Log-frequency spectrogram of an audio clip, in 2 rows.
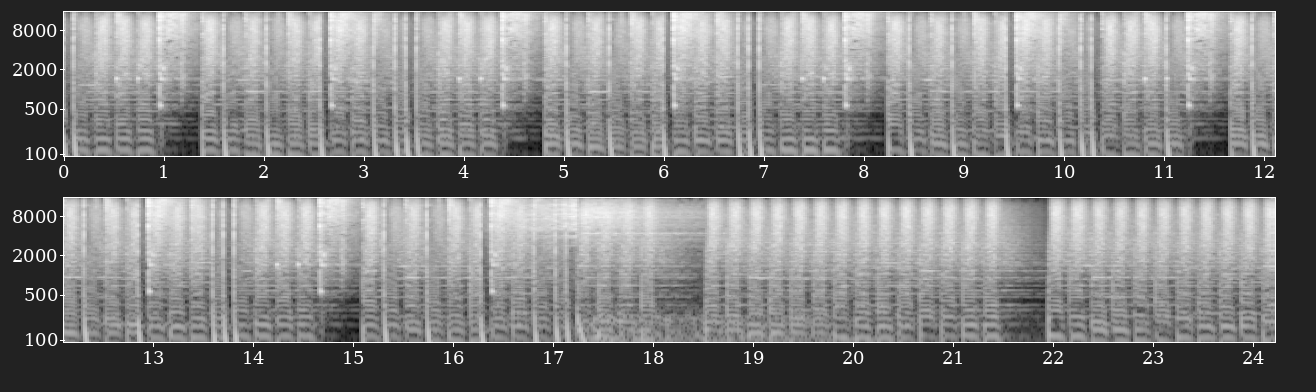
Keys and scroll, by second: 4.9 ctrl+d.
